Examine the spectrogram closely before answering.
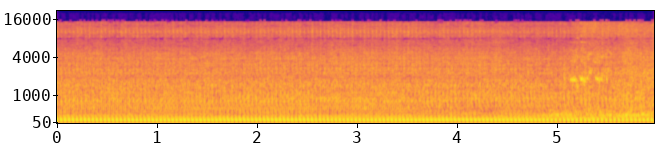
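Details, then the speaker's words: Husqvarna walk-behind trimmer that wouldn't start, after carburetor repair and refit: small two-stroke buzzing at steady even pitch, no stumbling or surging; now running smoothly. "well it seems to be starting and working just fine now"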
